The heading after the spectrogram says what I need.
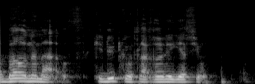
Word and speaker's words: Bournemouth: Sérieux, qu'on ait la bouche vide ou la bouche pleine de gâteaux, ça se dit pareil.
